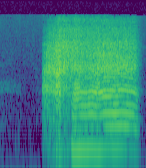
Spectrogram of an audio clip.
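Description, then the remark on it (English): A single loud nose blow by a sick person on a show, picked up by the microphone: a breathy rush of air that turns into a steady, honking buzz lasting about a second before cutting off. No one speaks. “But I'm still sick, so I'm going to blow my nose on the show again.”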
